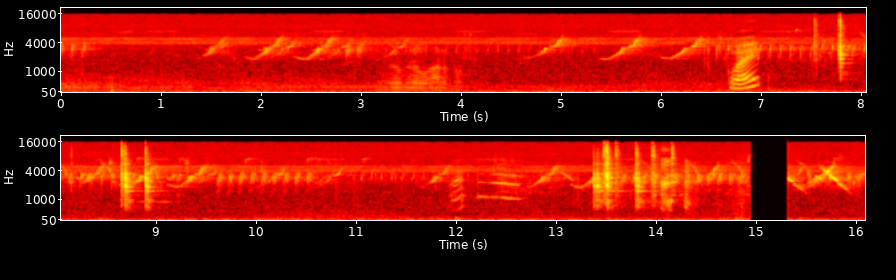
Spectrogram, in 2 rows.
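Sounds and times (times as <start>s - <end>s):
birds chirping and trilling: 0.0s - 16.0s
whistled bird notes: 4.6s - 13.4s, 14.2s - 16.0s
sharp clicks or knocks: 8.6s - 9.2s, 13.4s - 14.4s.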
